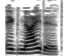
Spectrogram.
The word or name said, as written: ignited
